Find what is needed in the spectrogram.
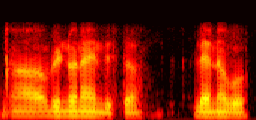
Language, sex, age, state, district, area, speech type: Goan Konkani, male, 18-30, Goa, Murmgao, rural, conversation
